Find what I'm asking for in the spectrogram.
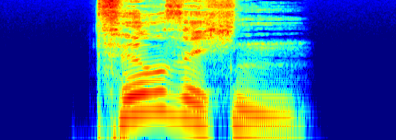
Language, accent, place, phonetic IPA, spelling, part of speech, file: German, Germany, Berlin, [ˈp͡fɪʁzɪçn̩], Pfirsichen, noun, De-Pfirsichen.ogg
- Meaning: dative plural of Pfirsich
